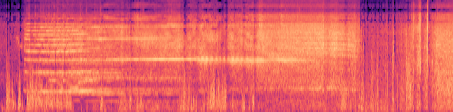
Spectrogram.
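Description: Yellow SNCF infrastructure train approaching and passing close at speed, sounding one long, high horn note for about the first half, over the loud rumble of the train, with sharp wheel clacks near the end.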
